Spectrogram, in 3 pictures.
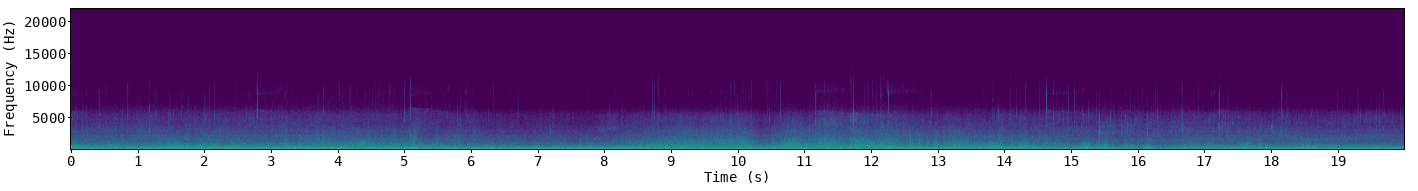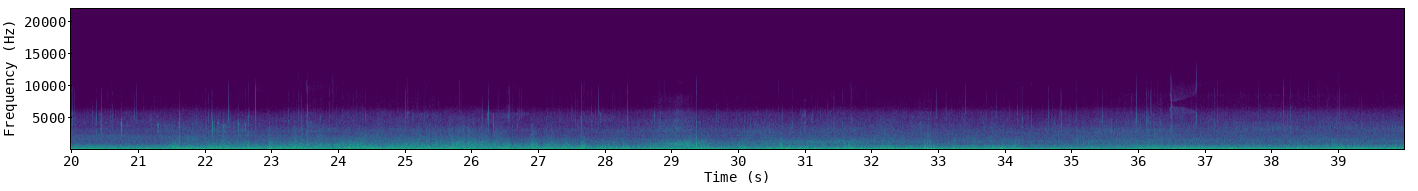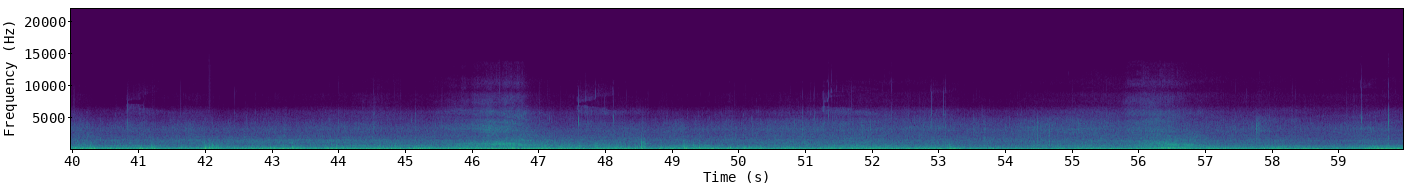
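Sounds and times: wind noise on microphone: 0.0s - 59.9s
tyre hiss on wet road: 44.2s - 48.3s, 54.4s - 57.7s.

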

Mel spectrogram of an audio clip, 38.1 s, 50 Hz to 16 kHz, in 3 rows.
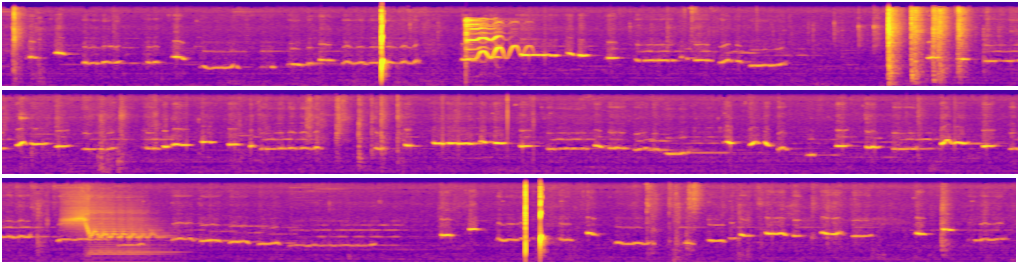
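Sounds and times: whistled tune: 0.3s - 10.1s, 11.5s - 38.0s
loud sound falling in pitch: 5.8s - 6.8s, 26.1s - 27.7s.

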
